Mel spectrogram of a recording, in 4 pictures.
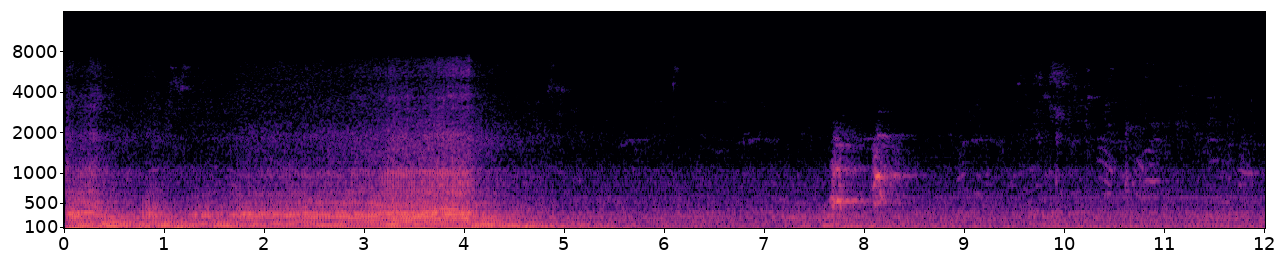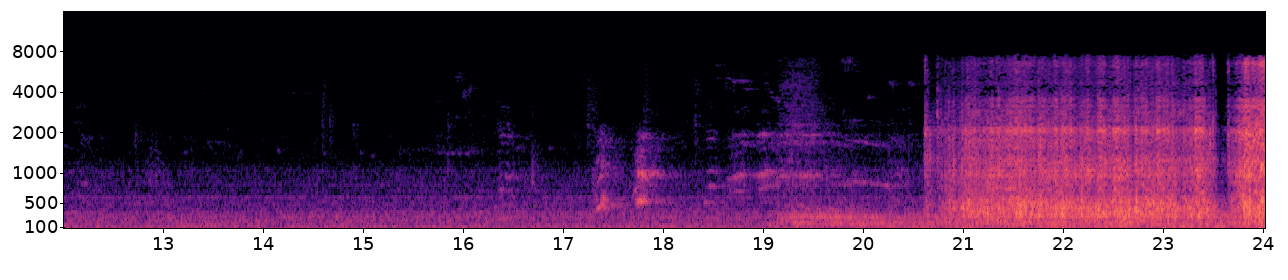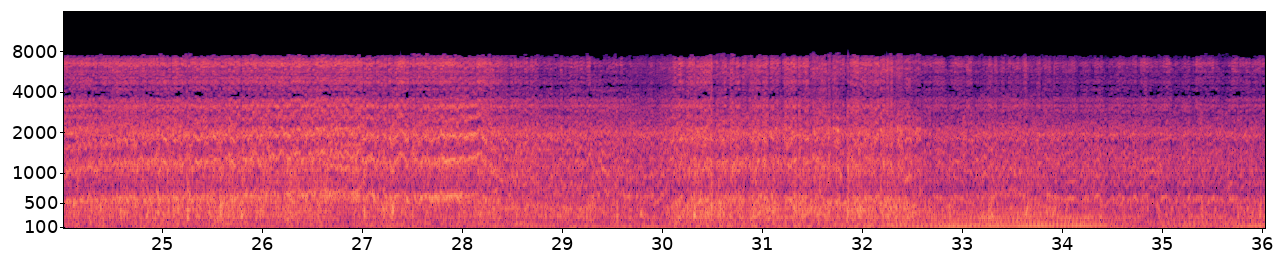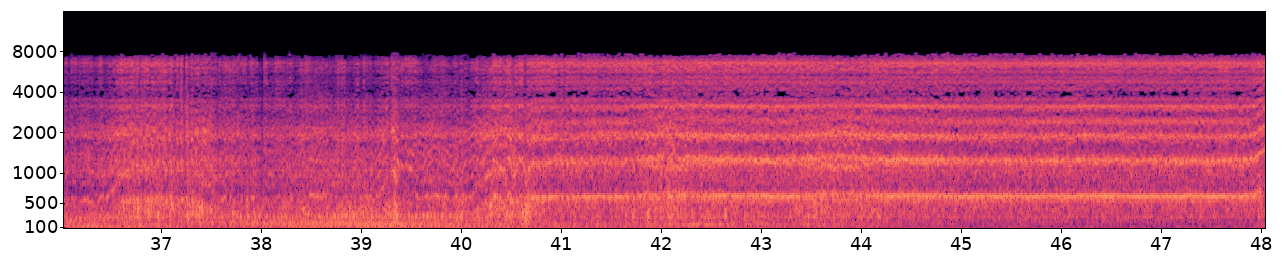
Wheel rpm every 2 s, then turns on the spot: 0, 0, 0, 0, 0, 0, 0, 0, 0, 0, 20, 40, 150, 160, 90, 140, 90, 70, 100, 70, 140, 160, 160, 170.
20-22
